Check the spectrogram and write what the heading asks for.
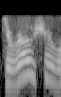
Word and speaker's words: Durocher: And Leo says, no, but Durocher rhymes with kosher.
